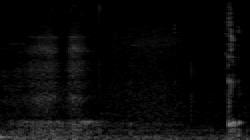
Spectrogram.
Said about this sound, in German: habe ich es im Mund und versuche Sauerstoff im Mund zuzuführen, um quasi künstlich den Wein atmen zu lassen im Mund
